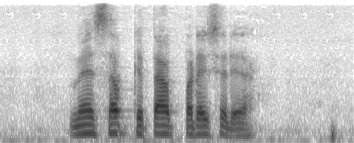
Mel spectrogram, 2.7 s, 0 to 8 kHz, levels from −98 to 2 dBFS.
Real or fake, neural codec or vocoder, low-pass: fake; codec, 16 kHz, 1.1 kbps, Voila-Tokenizer; 7.2 kHz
